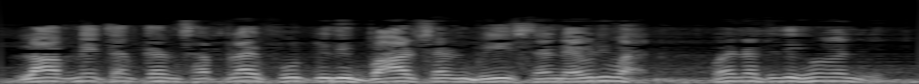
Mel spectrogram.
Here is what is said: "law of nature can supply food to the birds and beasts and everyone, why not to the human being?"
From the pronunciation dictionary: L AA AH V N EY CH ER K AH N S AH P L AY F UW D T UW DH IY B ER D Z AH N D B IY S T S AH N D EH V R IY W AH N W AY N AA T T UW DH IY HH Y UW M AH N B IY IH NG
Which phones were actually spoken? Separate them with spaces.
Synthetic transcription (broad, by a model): L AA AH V N EY CH ER K AH N S AH P L AY F UW D T UW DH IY B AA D S AH N D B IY S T AH N D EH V R IY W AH N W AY N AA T T UW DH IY HH Y UW M AH N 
